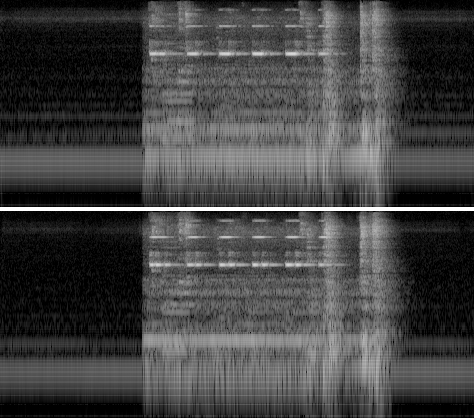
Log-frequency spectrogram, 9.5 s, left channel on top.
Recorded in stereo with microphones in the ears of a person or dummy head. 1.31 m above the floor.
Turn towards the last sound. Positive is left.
turn(degrees=55)  # may be behind; listen again after turning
